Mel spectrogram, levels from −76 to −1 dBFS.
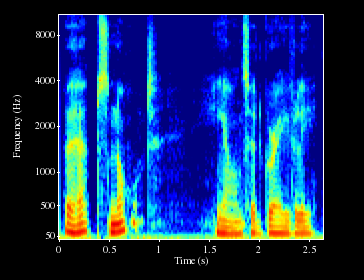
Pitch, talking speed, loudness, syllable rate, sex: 100 Hz, 115 wpm, -16 LUFS, 4.6 syllables/s, male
